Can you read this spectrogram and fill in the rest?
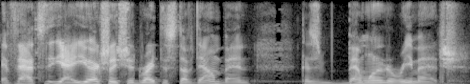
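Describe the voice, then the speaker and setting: A man's voice: fairly high pitch, normal speed, fairly bright tone, dry recording. A man co-hosting a podcast with brash, profane, sarcastic banter. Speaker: podcast co-host. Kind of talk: casual mocking banter.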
